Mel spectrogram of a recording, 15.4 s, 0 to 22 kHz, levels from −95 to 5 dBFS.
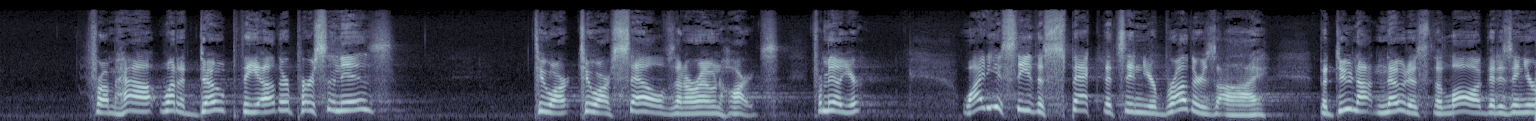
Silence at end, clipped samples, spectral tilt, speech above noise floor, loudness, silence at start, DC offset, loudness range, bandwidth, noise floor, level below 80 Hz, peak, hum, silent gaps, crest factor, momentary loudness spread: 0 s; under 0.1%; -2.5 dB/octave; 42 dB; -19 LUFS; 0.9 s; under 0.1%; 3 LU; 16.5 kHz; -61 dBFS; -68 dBFS; -2 dBFS; none; none; 18 dB; 9 LU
